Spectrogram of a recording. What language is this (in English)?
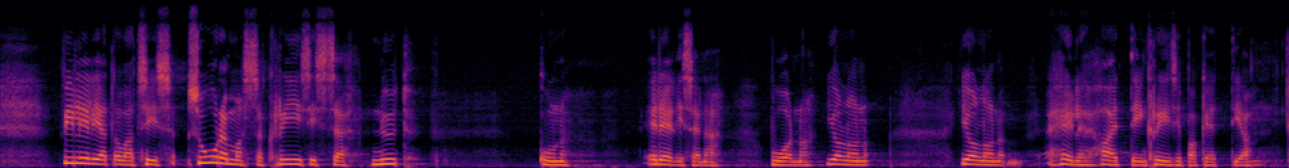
Finnish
